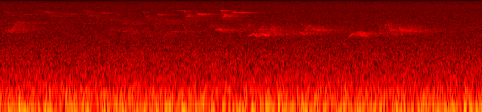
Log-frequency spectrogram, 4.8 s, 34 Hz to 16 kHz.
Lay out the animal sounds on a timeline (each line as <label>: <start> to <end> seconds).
Blackburnian Warbler (Setophaga fusca): 0.0 to 2.8 seconds
Red-eyed Vireo (Vireo olivaceus): 0.0 to 4.8 seconds
Scarlet Tanager (Piranga olivacea): 1.5 to 4.8 seconds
